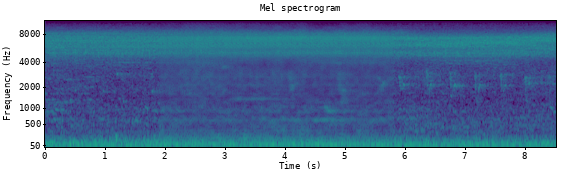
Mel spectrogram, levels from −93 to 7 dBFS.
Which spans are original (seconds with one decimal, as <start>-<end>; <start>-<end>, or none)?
0.0-1.9; 5.8-8.5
